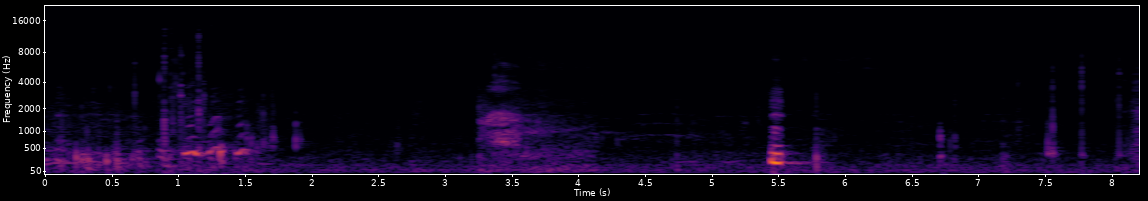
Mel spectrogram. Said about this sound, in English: I'm going to take a sip and then...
